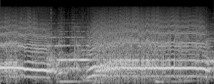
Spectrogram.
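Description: A man yelling in excitement, long held shouts of triumph, over background music with a steady low beat.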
